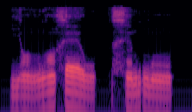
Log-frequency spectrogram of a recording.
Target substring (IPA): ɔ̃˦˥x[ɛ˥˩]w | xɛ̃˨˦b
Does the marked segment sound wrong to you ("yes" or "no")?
no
